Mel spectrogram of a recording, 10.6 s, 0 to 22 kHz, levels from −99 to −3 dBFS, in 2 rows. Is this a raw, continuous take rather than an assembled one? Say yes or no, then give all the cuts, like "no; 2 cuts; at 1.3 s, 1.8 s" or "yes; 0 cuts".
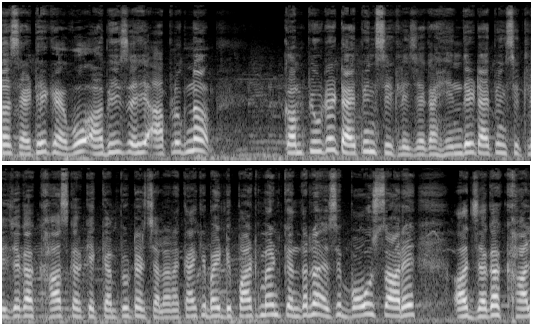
yes; 0 cuts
